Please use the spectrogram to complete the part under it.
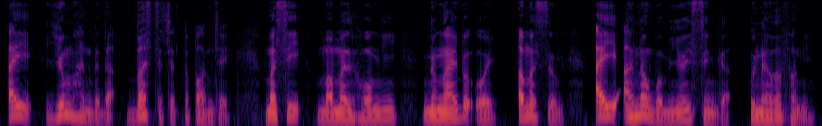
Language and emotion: Manipuri, happy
